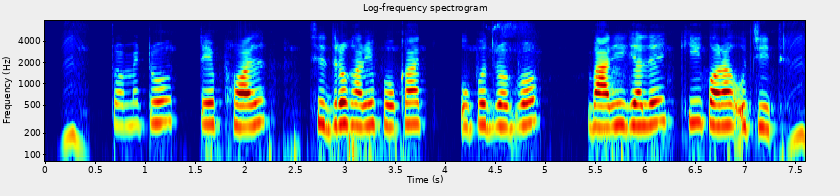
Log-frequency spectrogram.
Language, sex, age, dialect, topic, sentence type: Bengali, female, 25-30, Rajbangshi, agriculture, question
